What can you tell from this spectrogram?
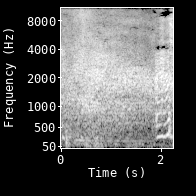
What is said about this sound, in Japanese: めったに通らない車がめっちゃうるさい。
